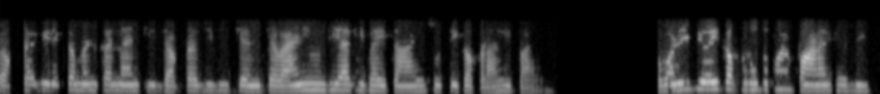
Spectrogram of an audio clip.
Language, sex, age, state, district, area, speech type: Sindhi, female, 45-60, Uttar Pradesh, Lucknow, urban, conversation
